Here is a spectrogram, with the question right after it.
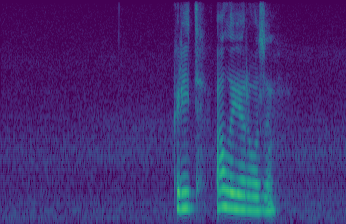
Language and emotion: Russian, neutral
